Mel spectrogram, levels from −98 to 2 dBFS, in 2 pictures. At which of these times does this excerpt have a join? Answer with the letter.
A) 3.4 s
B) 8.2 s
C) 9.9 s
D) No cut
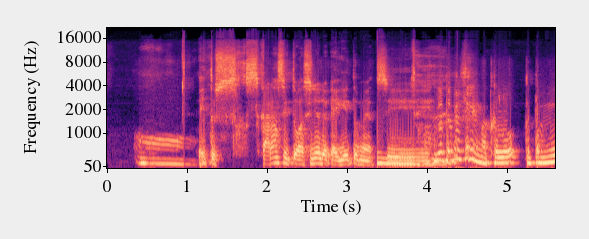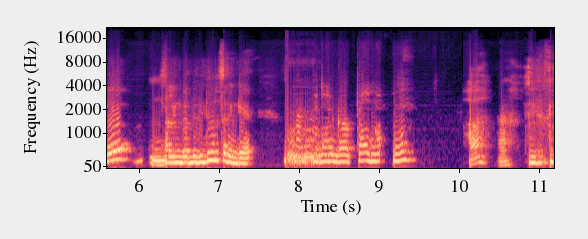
A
